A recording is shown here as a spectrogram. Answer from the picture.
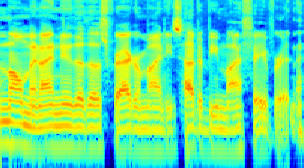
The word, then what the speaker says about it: Phragmites: If you read it how it's spelled, it says Phragmites. – Okay. – We plugged it into Google and clicked read. It said Phragmites. And I've heard it pronounced from a few experts calling it Phragmites. – Yeah. – So I think that's what we're going to go with.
